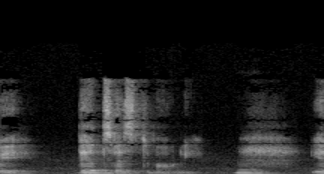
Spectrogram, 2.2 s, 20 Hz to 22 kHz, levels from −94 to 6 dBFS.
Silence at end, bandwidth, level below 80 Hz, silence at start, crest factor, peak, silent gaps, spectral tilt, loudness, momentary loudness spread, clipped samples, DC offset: 0 s; 14 kHz; -72 dBFS; 0 s; 22 dB; -10 dBFS; none; -1 dB/octave; -28 LUFS; 20 LU; under 0.1%; under 0.1%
